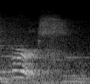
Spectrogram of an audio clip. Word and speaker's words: Bearse: But it's Bearse. Oh, I'm so sorry. It's okay. Rhymes with purse.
